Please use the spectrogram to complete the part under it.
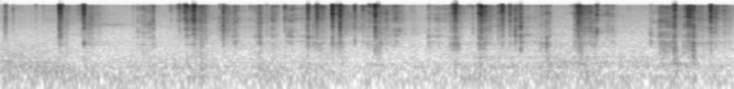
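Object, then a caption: Varnished oil painting surface scraped with a metal scalpel. A metal scalpel continuously scrapes the varnish off a varnished oil painting along the cleaned boundary, lifting visible varnish flakes. Quiet, dry, bright scratchy clicks and short rasps come in uneven bursts over a low, steady background hiss, each tick dying away almost instantly.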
